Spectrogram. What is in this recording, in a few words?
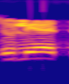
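"Juliett", spoken; Ka-50; Alphabet; Juliett-begin; Speech; DCS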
